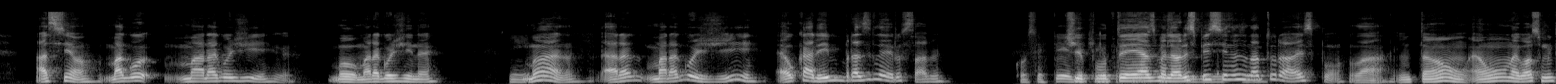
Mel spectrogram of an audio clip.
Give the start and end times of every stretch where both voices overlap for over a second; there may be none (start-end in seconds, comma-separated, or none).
10.6-12.7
